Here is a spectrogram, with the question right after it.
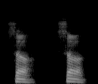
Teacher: दांत का। स, स बोलने में जीभ जो है वो दांत को टच कर रहा है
